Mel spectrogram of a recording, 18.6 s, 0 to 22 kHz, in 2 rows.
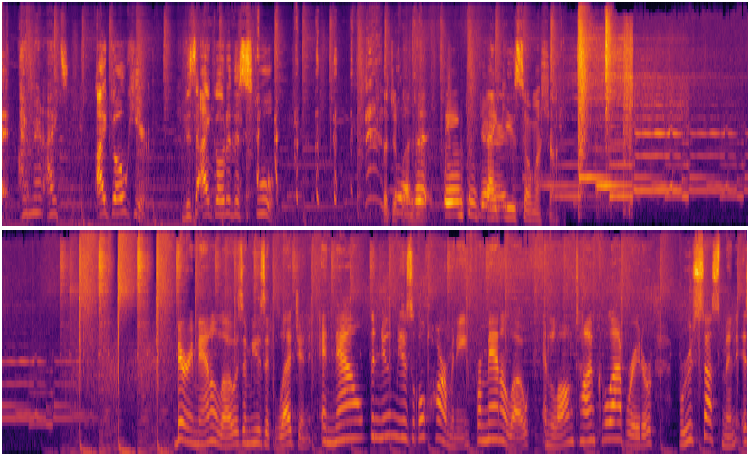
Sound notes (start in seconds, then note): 2.5 laughs; 8.1 mellow music fades; 10.3 upbeat music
